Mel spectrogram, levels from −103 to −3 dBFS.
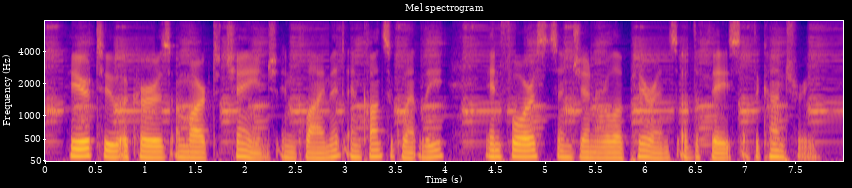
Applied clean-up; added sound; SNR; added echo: none; Harmonica; 15 dB; none.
